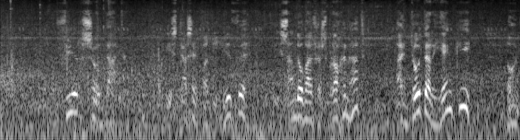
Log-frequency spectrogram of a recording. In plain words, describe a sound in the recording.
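A man speaks in a low, calm voice close by.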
